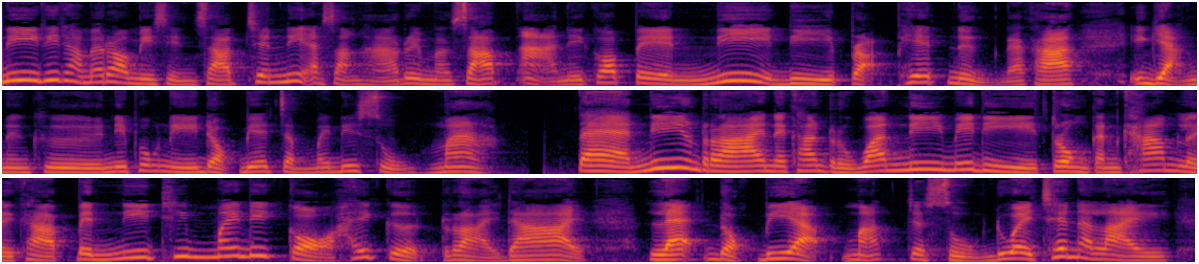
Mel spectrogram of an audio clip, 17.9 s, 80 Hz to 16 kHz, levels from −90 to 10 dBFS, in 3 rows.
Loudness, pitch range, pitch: -25 LUFS, 185-250 Hz, 210 Hz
